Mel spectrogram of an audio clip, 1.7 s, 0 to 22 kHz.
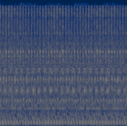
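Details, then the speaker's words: Kia Sportage 1.7 CRDi D4FD diesel, 15,000 km, under warranty, warm idle with oil filler cap closed: fast even ticking knock over the clatter, barely there when cold; dealer suggests possibly injectors, unconfirmed. "Kia Sportage 1.7, дизель, лишний звук в моторе. Может, что-то специалисты посоветуют."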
